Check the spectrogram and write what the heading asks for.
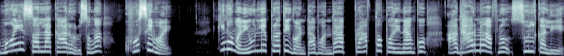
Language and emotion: Nepali, happy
